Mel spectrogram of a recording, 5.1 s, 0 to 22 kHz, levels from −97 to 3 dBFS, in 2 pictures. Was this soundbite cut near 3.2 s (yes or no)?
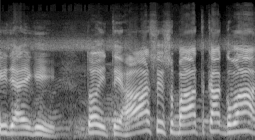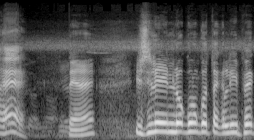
yes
